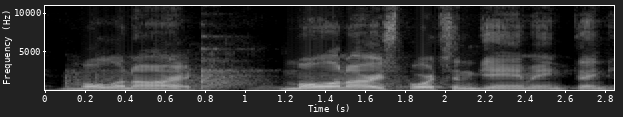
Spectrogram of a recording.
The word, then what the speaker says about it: Molinari: neck phonetically for me it's mole m-o-l and then in mol in and then ari mol inari molinari it's italian i should have known this that was probably their last name molinari molinari sports and gaming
